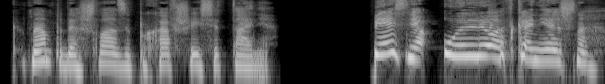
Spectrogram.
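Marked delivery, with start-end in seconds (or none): 2.8-4.5 loudly. A narrator's reading. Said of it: "громко проговорила она".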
